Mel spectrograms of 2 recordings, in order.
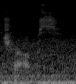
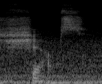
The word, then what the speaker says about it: chaps: The one time you use the CH properly, and everybody says chaps. But technically it's pronounced shaps.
